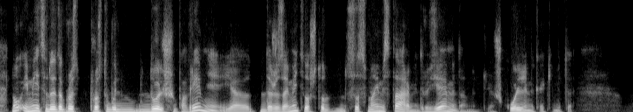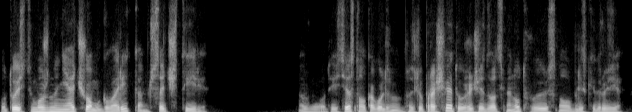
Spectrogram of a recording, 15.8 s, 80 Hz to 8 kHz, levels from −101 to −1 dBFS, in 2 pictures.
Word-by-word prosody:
Ну, 200 +3 +2
имеется 170 -1 +3
в - - +7
виду, - - +11
это 160 - +7
прос 165 +1 +5
просто 145 -2 +1
будет 140 0 +3
д 140 +1 -3
дольше 140 -9 +5
по 115 - -7
времени. 125 - 0
Я 115 +1 -2
даже 120 -2 0
заметил, 155 - +1
что 105 +6 -3
д 140 +5 -10
со 145 - -1
с - - -12
моими 155 +3 -1
старыми 135 - 0
друзьями 110 - 0
там 105 +1 -15
и 110 - -26
школьными 115 0 -1
какими-то, 100 +2 -18 0.8
ну, 110 - -5
то 140 +6 +6
есть 135 - +4
можно 145 +1 +2
ни 140 -1 +1
о 145 +1 +3
чём 120 -6 +2
говорить 115 +11 0
там 105 -4 -8
часа 120 +5 -2
4. 100 -5 -6 1.2
А 105 - -8
вот. 95 0 -8
Естественно, 125 - 0
алкоголь, 110 -1 -1
ну, 105 -2 -5
если 110 0 -4
упрощает, 155 - +1
уже 115 0 0
через 110 0 -2
20 110 -2 -2
минут 145 +6 -2
вы 110 +3 -1
снова 110 +1 -6
близкие 105 +1 -7
друзья. 105 -4 -3
115 Hz, 195 wpm, -23 LUFS, 105-145 Hz, 1.2 s, виду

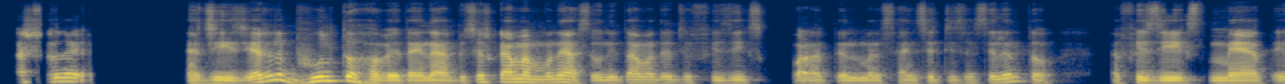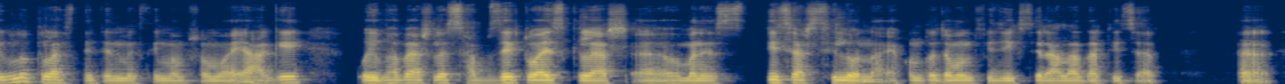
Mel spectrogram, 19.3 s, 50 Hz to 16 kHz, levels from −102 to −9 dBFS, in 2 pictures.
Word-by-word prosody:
আসলে 155 +3 +1 0.9
হ্যাঁ, 110 -1 0
জ্বি, 115 - +4 0.2
জ্বি। 115 - 0
আসলে 220 +6 +5
ভুল 175 +9 +8
তো 195 - +10
হবে, 110 -3 +5
তাই 105 - +5
না? 110 - +6 0.2
বিশেষ 140 +4 0
করে 145 - +3
আমার 140 -1 +6
মনে 140 +2 +4
আছে 115 -1 -10
উনি 120 +1 0
তো - - -1
আমাদের 125 +1 -1
যে 125 - -4
ফিজিক্স 115 +1 -4 0.3
পড়াতেন 105 +1 -1
মানে 105 0 -2
সাইন্স 110 -1 -6
এর 120 - -2
টিচার 120 +1 -9
ছিলেন 145 +6 +2
তো। - - +1 0.6
আ - - -6
ফিজিক্স, 110 -1 +3 0.2
ম্যাথ 100 -1 +4
এগুলো 140 +7 0
ক্লাস 120 -2 0
নিতেন 100 -1 -6
ম্যাক্সিমাম 95 -1 -7
সময়ে। 95 0 -4 0.2
আগে 120 +5 -1 0.6
ওইভাবে 110 +2 +1
আসলে 120 +1 -2
সাবজেক্ট 105 +4 -1
ওয়াইজ 115 0 +5
ক্লাস 105 -1 +1 0.2
আ - - -4 0.3
মানে 100 -1 0
ছি 100 - -14 0.2
টিচার 120 -3 0
ছিল 110 -2 0 0.2
না। 85 - -6
এখন 100 +2 -11
তো - - -3
যেমন 110 0 0
ফিজিক্স 100 -1 -5
এর - - -2
আলাদা 100 0 -2
টিচার 95 0 -9 0.7
হ্যাঁ, - - -3
110 Hz, 170 wpm, -23 LUFS, 105-120 Hz, 0.9 s, তো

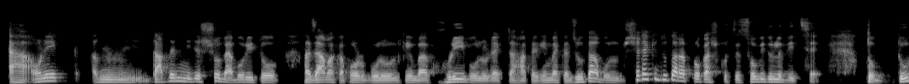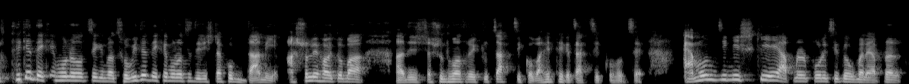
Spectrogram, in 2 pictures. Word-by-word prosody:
আ - - +1 0.2
অনেক 160 +3 +1 0.4
আম 115 - -3 0.5
তাদের 155 -1 +3
নিজস্ব 135 0 -2
ব্যবহৃত 110 -1 0 0.4
আ - - +6
জামাকাপড় 105 -1 +2
বলুন, 95 -1 +1
কিংবা 95 -1 +2 0.2
ঘড়ি 120 +5 +2
বলুন 95 -1 0
একটা 90 - -4
হাতের, 95 0 -2
কিংবা 100 +1 0
একটা 100 0 -3
জুতা 120 0 +4
বলুন, 95 -1 -4
সেটা 210 +4 +2
কিন্তু 220 -3 -2
তারা 185 -5 +5
প্রকাশ 120 -3 +1
করছে, - - -6
ছবি 125 0 +1
তুলে 120 -1 +2
দিচ্ছে। 95 - -5 0.5
তো - - +6 0.3
দূর - - +4
থেকে 230 +6 +2
দেখে 200 +1 -1
মনে 185 -1 +5
হচ্ছে 175 0 -1
কিংবা 145 -2 +1
ছবিতে 175 +9 +4
দেখে 175 0 0
মনে 165 -1 +3
হচ্ছে 160 -2 -3
জিনিসটা 130 0 0
খুব 140 - +2
দামি। 100 -2 +3 0.2
আসলে 170 +10 +2
হয়তোবা 140 -3 +3 0.4
আ - - +6
জিনিসটা 110 +1 -3
শুধুমাত্র 125 -1 +1
একটু 115 +1 -6
চাকচিক্য - - 0
বাহির - - 0
থেকে - - 0
চাকচিক্য - - -5
হচ্ছে। - - -5 0.5
এমন 195 +9 +4
জিনিস 215 -1 0
কি 215 - +2 0.2
আপনার 145 -1 -1
পরিচিত 145 -2 -1 0.2
মানে 110 - +4
আপনার 110 -1 +1
130 Hz, 190 wpm, -23 LUFS, 105-160 Hz, 0.5 s, আ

